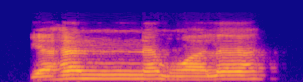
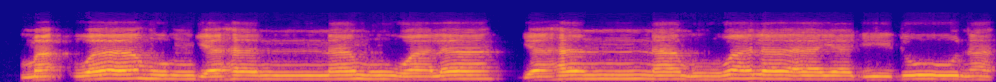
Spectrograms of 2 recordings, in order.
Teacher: Jadi mimnya itu seakan-akan antara sukun dan dhammah. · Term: ikhtilas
